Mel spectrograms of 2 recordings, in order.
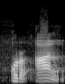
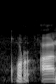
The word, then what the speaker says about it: قرآن: سب سے پہلی بات، لفظ قرآن، بہت سے لوگوں کو لفظ قرآن کہتے ہیں، قرآن، را پر جزم ہے، یاد رکھو۔ قرآن صحیح تلفظ قرآن ہے، قرآن کہتے ہیں لوگ۔ اس حدیث میں قرآن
